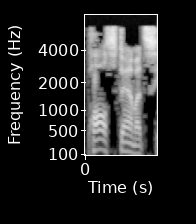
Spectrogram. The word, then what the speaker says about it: Stamets: We're talking to Paul Stamets.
